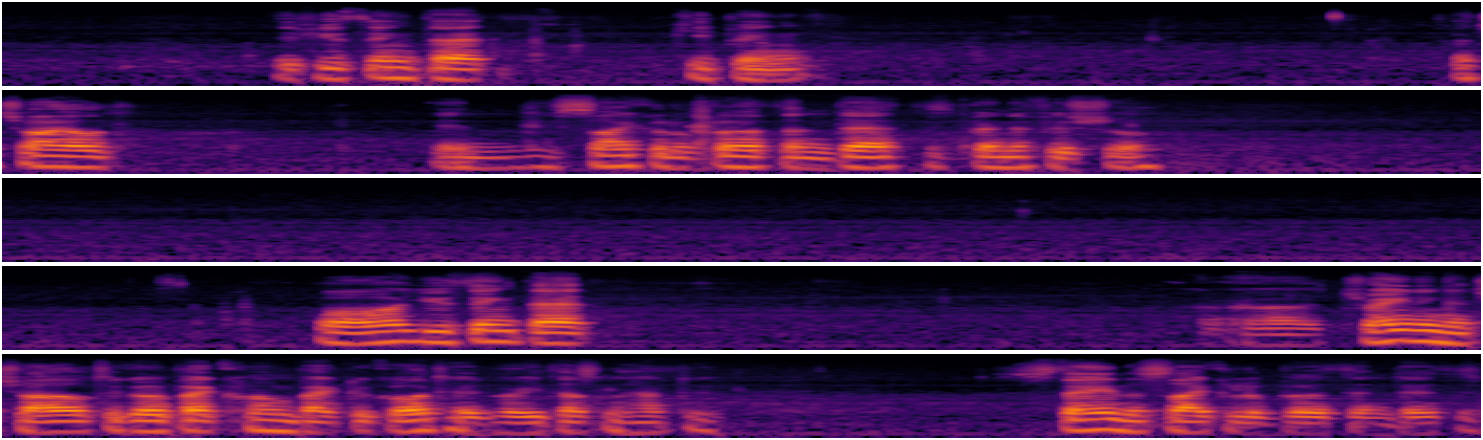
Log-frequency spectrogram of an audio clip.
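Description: An elderly man speaks calmly and slowly into a close microphone, with long pauses.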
